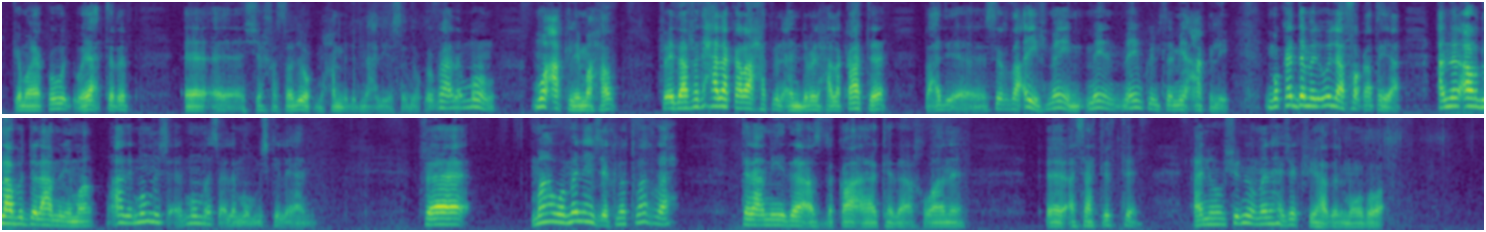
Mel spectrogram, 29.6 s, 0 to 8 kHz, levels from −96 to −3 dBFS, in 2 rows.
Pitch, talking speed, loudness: 150 Hz, 135 wpm, -25 LUFS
